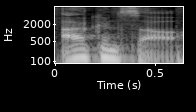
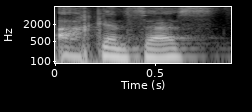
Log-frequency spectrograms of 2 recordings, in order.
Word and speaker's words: Arkansas: Code de la Kansas il n'y a qu'une seule façon de prononcer le nom de l'État et c'est hackenza pas Arkansas ou Arkansas ces deux expressions seraient considérées comme illégales selon la loi la prononciation correcte darkansa avec le S final muet a été officialisé par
